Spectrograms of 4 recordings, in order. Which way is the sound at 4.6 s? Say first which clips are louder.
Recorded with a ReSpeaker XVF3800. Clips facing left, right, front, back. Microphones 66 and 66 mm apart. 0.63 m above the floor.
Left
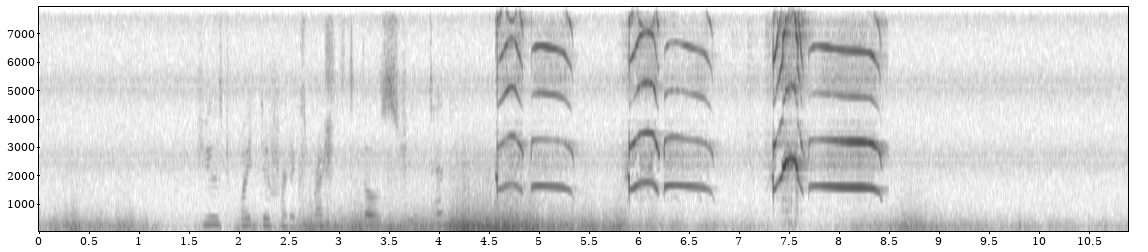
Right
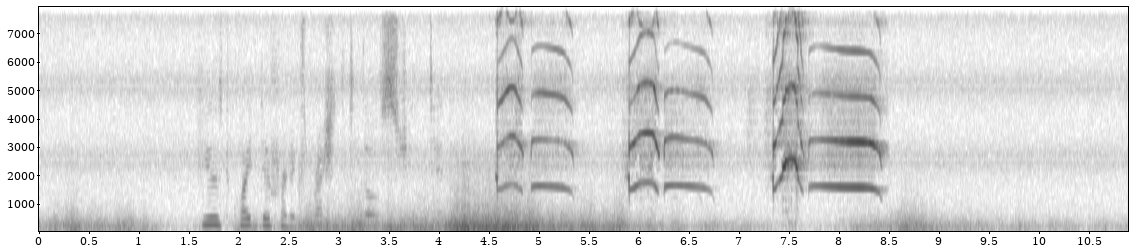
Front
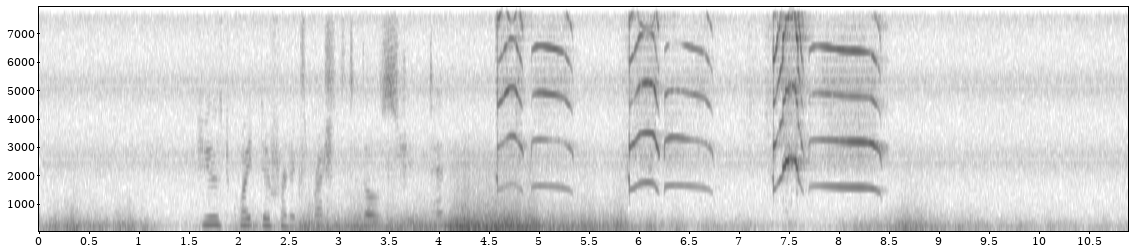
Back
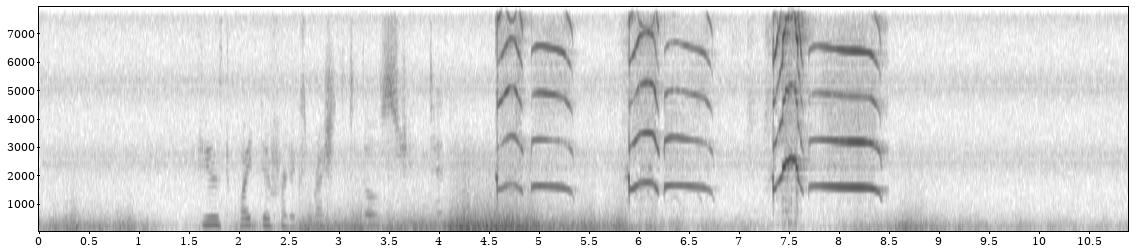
Even, back 1 dB; 165° left.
